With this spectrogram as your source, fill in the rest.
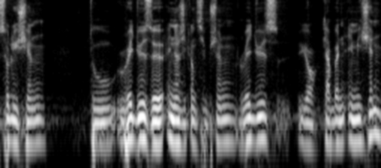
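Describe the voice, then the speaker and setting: A man's fairly low voice with a French accent, fairly even intonation and a dark, mellow tone. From France. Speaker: energy efficiency consultant. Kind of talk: conference panel talk. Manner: halting.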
